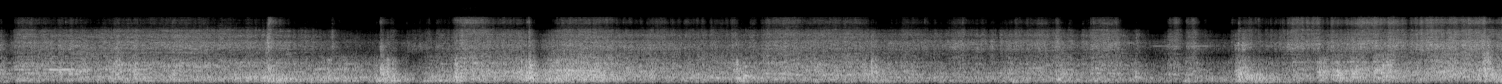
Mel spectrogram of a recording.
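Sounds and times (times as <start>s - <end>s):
steel wheels grinding on rails: 0.0s - 15.0s
wheels knocking on track: 11.8s - 15.0s.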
